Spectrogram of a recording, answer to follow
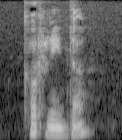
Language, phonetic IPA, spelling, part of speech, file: Polish, [kɔrˈrʲida], korrida, noun, LL-Q809 (pol)-korrida.wav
